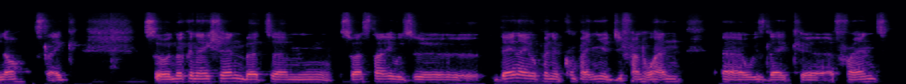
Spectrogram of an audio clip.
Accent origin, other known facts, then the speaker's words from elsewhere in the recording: Nice, Provence-Alpes-Côte d'Azur, France; English is a second language; moved away as an adult; now in Los Angeles, United States; So, yeah, I moved like here like in 2012, like 8 years ago. I'm from France, Nice.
